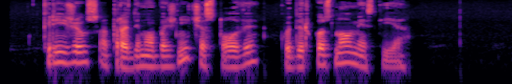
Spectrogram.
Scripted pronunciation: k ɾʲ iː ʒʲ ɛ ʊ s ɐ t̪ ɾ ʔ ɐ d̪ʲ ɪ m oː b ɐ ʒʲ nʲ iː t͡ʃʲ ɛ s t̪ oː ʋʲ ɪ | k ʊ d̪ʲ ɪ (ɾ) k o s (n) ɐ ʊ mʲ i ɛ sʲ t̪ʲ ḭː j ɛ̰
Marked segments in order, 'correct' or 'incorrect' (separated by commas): correct, correct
